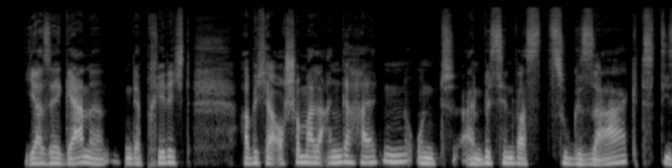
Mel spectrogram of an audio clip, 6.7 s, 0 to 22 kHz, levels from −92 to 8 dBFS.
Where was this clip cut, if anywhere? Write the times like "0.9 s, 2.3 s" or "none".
none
